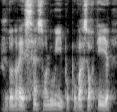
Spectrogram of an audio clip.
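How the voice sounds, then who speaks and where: A man reading aloud and voicing a gentle, ailing older count who speaks softly. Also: low voice, level tone, moderate pace. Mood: tender. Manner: soft, murmuring.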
